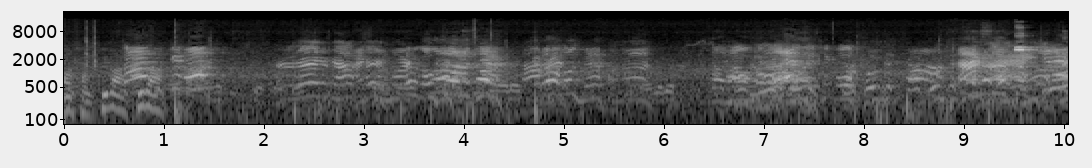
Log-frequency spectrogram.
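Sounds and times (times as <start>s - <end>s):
players shouting: 0.6s - 5.9s, 6.5s - 10.0s.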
